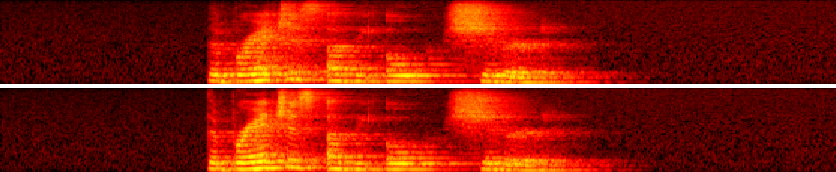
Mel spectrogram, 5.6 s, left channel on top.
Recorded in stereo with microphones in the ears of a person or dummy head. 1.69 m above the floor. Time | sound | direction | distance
1.4 | a woman speaking | 80° right | 1.1 m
